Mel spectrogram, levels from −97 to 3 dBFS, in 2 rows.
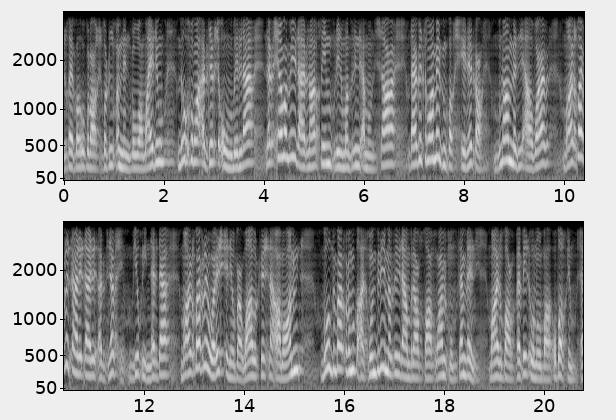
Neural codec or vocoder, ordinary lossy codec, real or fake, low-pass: autoencoder, 22.05 kHz, a latent of 192 numbers a frame, VITS, trained on many speakers; none; fake; 3.6 kHz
